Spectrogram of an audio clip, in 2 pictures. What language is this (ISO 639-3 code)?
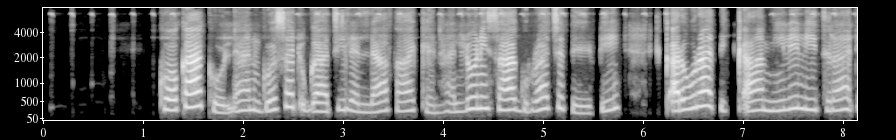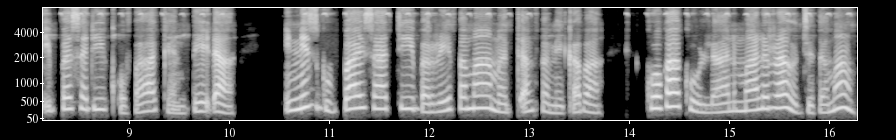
orm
